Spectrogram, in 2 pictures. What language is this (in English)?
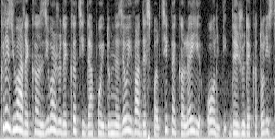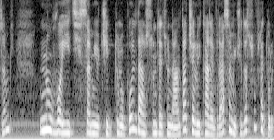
Romanian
